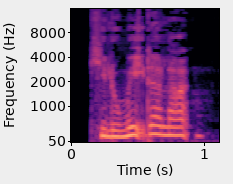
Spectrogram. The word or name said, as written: kilometerlang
